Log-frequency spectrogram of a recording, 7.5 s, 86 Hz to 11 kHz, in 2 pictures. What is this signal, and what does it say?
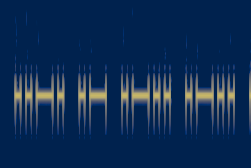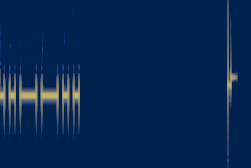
Morse code, heard as a keyed tone, about 15 wpm, 700 Hz. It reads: FALL?
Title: 2x Word-Spacing - Sentences from Top 500 Words - 15wpm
